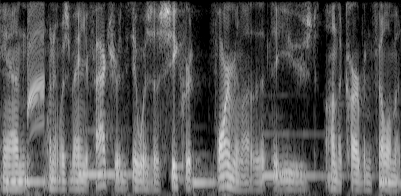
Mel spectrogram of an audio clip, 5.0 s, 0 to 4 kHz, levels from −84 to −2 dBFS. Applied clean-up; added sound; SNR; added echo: none; Alarm; 10 dB; none.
